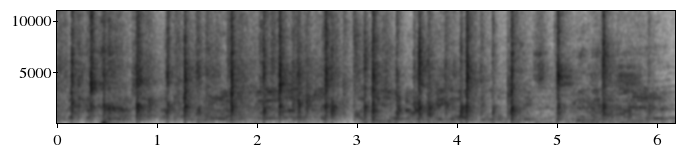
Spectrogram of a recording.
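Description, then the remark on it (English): Scattered, reluctant handclapping from a few people for a quiz winner receiving a Funko Pop prize, sharp irregular claps rather than steady applause, with voices talking and laughing underneath throughout. “I will reluctantly applaud.”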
